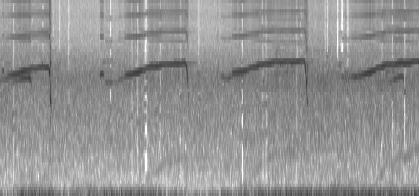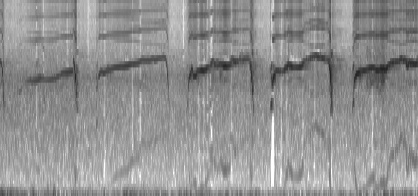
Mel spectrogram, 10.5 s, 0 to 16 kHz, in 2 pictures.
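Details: Bald eagle on its Catalina Island nest, California, USA, nest-camera footage from 16 May 2022. Evenly spaced upslurred whistles each break off downward, then speed into a quick, excited run of notes, with wind underneath.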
